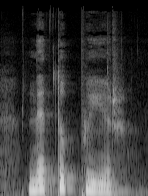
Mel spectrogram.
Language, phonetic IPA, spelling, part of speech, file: Ukrainian, [netɔˈpɪr], нетопир, noun, Uk-нетопир.ogg
- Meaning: bat (animal)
